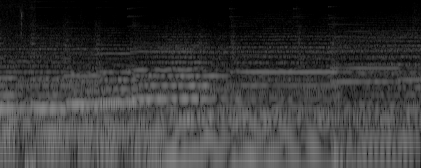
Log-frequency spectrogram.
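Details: Soft, slow orchestral music with sustained tones and gentle swells, and no animal calls.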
